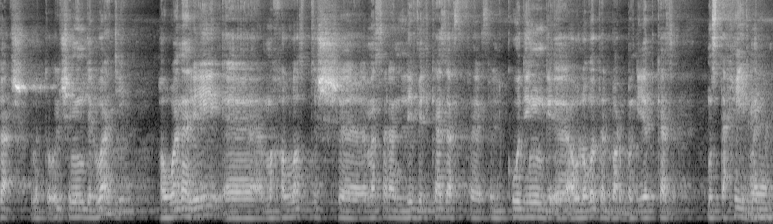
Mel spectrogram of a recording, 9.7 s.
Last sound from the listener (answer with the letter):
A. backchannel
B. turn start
A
